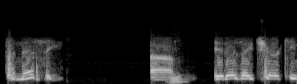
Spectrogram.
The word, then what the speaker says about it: Tennessee: that uh the state of Tennessee is properly pronounced tenesse um it is a Cherokee name and most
